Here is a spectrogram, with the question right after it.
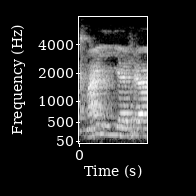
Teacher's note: Maka cara membaca idgham bi gunnah dan idgham bila gunnah ini, kalau idgham bi gunnah, nun sukunnya ini dimasukkan ke ya. nun sukun dimasukkan ke ya, ya, dengan dengung.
